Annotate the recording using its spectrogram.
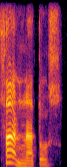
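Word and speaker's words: θάνατος: manera que yo decía thanatos, thanatos. Incluso la primera alfa, la alfa que está acentuada, tiene como el tono elevado, como si uno estuviera en esa sílaba solamente haciendo una pregunta, ¿sí?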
